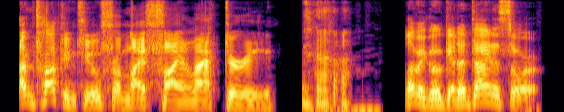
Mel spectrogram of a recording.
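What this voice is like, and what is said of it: Altered ghost character voice. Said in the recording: “I know I sound different... That's what being a ghost sounds like.”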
